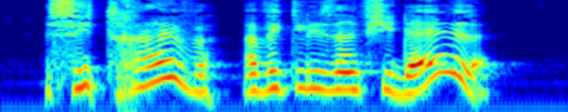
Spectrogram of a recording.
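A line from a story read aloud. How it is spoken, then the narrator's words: Abrupt interrupting exclamation. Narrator (French): s'écria-t-il, sans s'inquiéter de la manière abrupte dont il interrompait l'altier templier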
